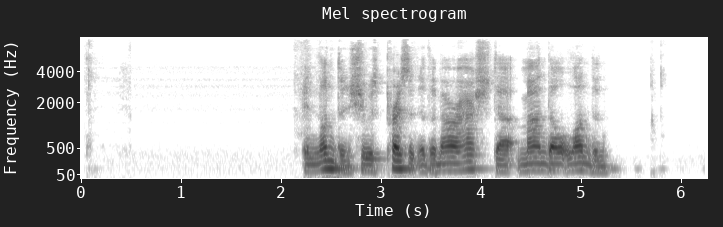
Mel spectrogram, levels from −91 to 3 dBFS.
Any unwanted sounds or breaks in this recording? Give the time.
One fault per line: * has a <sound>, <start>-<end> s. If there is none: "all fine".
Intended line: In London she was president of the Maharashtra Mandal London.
all fine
